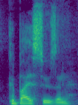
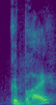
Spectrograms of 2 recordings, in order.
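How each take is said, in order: First: Said in the usual way. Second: "Goodbye?" with a rising question tune, gently asked. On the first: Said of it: "and, and says". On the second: Retold or imitated. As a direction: let "Goodbye?" lift at the end as a question. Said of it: "says it with a question mark".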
